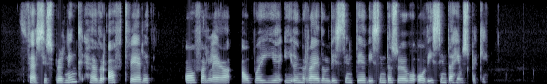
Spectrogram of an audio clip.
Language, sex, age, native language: Icelandic, female, 40-49, Portuguese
